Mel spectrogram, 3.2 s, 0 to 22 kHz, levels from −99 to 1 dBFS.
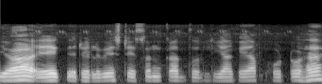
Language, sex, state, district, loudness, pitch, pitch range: Hindi, male, Jharkhand, Deoghar, -22 LUFS, 130 Hz, 125-135 Hz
